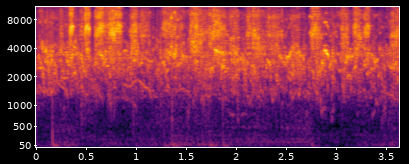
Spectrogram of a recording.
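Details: Australian budgerigars in a colony aviary, overlapping high chirps with a few clear whistled notes standing out above the steady warbling chatter of the flock.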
